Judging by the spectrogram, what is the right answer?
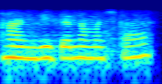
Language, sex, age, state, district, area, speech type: Punjabi, female, 18-30, Punjab, Pathankot, rural, conversation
